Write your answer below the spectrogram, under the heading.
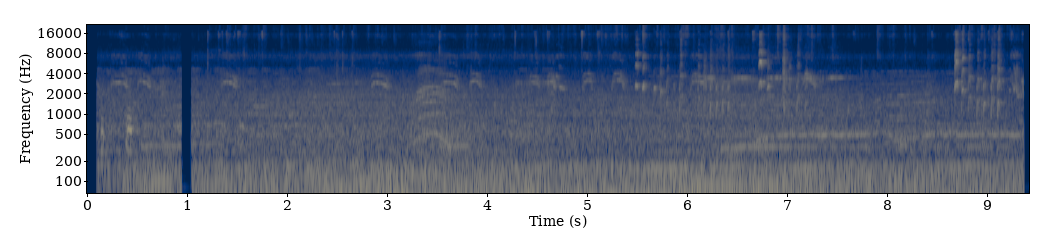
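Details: Pet budgerigars eating new food chatter with short, warbling chirps and squeaky notes over a steady low hum.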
